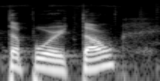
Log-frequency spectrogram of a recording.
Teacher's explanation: ela fala o R retroflexo, que é o portão.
